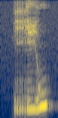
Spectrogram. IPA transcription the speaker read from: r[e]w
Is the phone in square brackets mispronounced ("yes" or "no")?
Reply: yes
